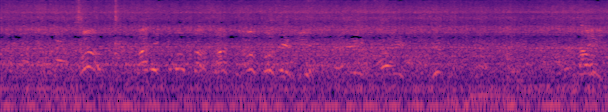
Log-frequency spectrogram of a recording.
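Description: An off-road vehicle's engine running steadily at low revs, with people's voices calling out over it.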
